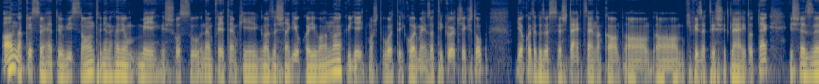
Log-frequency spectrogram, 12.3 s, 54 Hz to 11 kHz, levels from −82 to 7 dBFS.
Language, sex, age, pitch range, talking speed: Hungarian, male, 30-49, 85-100 Hz, 160 wpm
